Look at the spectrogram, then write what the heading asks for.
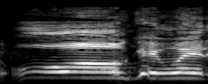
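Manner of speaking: high, loud startled yelp of alarm; the bison is suddenly too close, yelp it. Retold or imitated. Retelling bison face-off to congregation, high loud startled yelp. Bison charging straight at him.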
